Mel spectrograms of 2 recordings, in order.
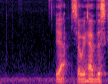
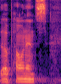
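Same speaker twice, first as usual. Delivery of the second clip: ordinary delivery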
